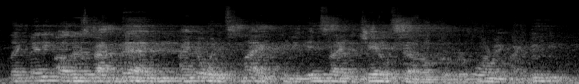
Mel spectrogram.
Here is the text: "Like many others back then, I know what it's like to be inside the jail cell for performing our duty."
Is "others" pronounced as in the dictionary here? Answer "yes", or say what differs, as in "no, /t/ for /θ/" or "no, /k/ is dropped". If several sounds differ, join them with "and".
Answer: yes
